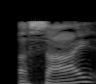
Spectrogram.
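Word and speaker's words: açaí: Acai is how it's pronounced.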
